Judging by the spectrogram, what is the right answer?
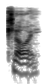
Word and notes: cloy: Indian

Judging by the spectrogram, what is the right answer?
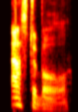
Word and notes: astable: British English

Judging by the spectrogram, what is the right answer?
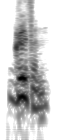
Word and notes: griffon: Indian

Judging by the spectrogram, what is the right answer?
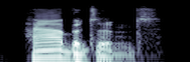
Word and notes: habitant: British English

